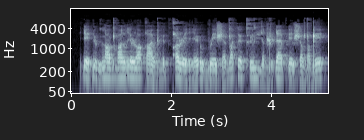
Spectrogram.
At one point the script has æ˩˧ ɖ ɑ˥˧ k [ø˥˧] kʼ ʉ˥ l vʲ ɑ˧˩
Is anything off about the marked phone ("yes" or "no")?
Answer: no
